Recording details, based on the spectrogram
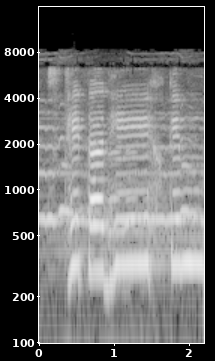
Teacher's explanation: ಅದರ ನಂತರ ಮತ್ತೆ ಧಿ ಮಹಾಪ್ರಾಣ ದೀರ್ಘ ವಿಸರ್ಗದ ಉಚ್ಚಾರಣೆ ಅರ್ಧ ಖ ರೀತಿ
